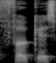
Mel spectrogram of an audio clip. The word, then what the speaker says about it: Phocus: It's called Focus, but it's spelled P-H-O.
